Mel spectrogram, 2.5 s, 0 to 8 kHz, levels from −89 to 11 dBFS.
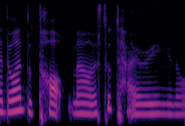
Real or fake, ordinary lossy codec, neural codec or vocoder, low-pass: real; none; none; 7.2 kHz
